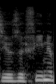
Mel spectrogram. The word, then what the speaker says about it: Josefine: i in my head i always read it as josefina because that's how my name is actually pronounced and the exciting thing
